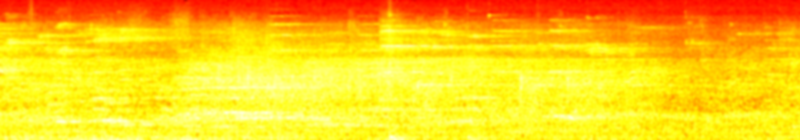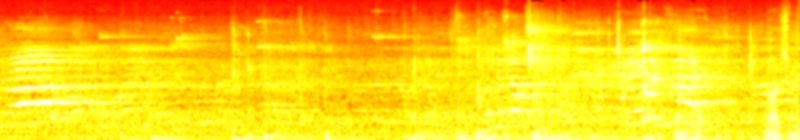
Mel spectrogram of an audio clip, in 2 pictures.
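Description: Futsal ball being kicked and bouncing on a hardwood court, with short knocks scattered through. Players' shouted calls come over it, one clear call about eight seconds in and several more near the end.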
